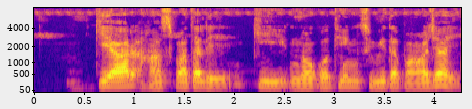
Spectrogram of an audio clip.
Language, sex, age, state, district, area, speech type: Bengali, male, 45-60, West Bengal, North 24 Parganas, urban, read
